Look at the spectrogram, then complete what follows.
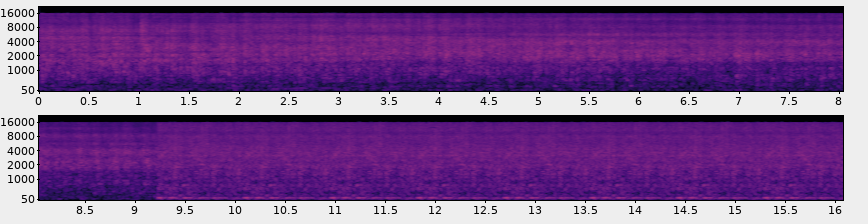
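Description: Water running steadily; after a cut about nine seconds in, water pours from a hose into a large copper still pot, with a low pulsing hum underneath.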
